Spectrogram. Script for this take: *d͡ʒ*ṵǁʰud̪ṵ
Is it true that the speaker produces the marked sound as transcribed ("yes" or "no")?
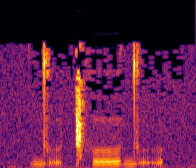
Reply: no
